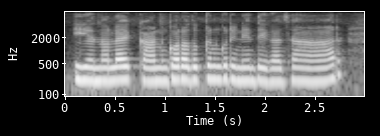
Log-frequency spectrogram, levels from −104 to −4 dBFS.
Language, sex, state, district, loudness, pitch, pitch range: Chakma, female, Tripura, Unakoti, -15 LUFS, 210 Hz, 205-220 Hz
